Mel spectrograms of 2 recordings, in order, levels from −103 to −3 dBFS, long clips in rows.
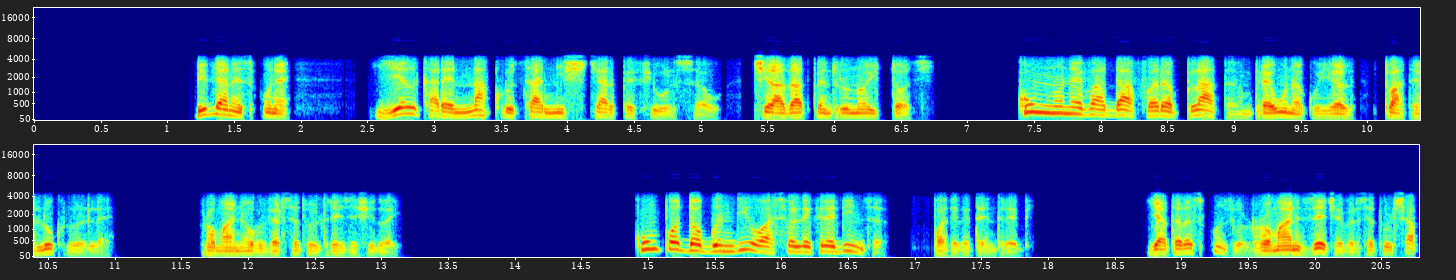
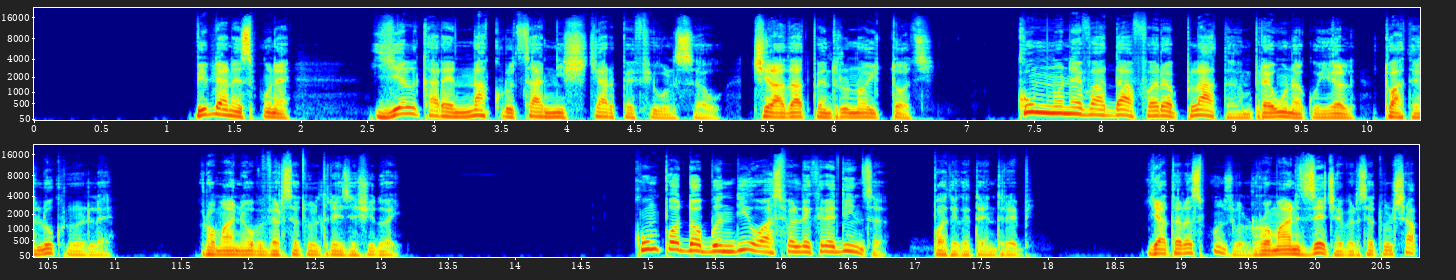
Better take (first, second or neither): second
